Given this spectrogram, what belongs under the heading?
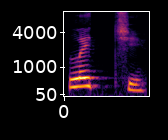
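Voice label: "лэччи", Komi, female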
